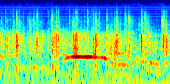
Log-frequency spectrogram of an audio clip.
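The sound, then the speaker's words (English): A church audience claps together in a steady, even rhythm, about two to three claps per second, giving praise to God, with sustained voices or humming carrying faintly underneath. “Somebody clap and give God praise.”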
